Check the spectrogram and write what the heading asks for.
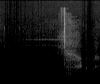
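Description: Near silence: room tone during a pause in speech, with one faint click a little past halfway.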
